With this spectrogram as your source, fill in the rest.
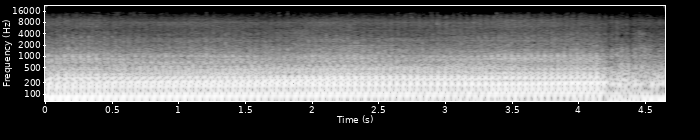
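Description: A 2000 Harley Davidson Ultra Classic motorcycle engine running on a ride, a loud, steady low rumbling throb that holds evenly throughout before easing slightly at the very end.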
